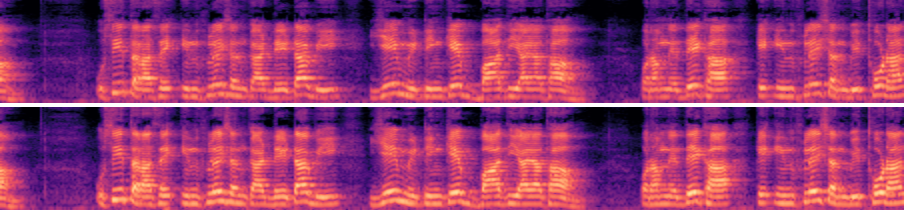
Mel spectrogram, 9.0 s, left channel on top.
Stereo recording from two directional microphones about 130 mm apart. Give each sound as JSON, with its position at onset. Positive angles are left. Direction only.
{"t": 0.9, "sound": "speech", "side_deg": -30}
